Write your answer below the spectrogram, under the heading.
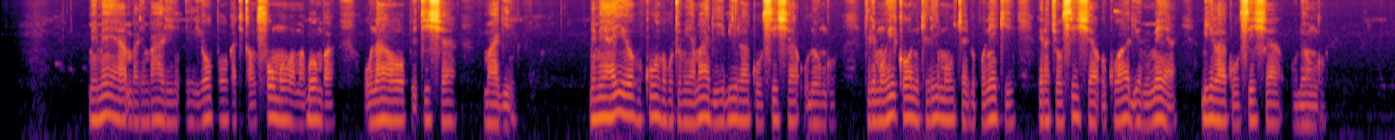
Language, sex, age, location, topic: Swahili, male, 25-35, Dar es Salaam, agriculture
